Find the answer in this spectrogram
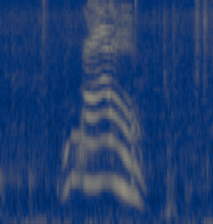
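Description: A baby's single drawn-out squeal, lasting about a second, that rises and then falls in pitch.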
